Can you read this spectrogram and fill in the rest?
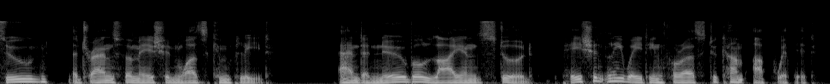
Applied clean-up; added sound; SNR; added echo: none; none; none; none.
